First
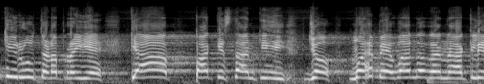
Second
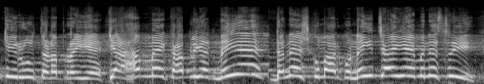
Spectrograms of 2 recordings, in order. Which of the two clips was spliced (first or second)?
second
